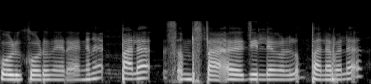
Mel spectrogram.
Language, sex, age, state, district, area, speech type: Malayalam, female, 18-30, Kerala, Kottayam, rural, spontaneous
